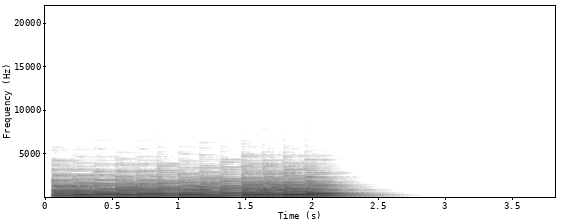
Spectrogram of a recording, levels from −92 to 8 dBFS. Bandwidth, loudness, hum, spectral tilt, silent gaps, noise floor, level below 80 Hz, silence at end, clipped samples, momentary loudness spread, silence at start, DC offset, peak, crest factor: 4.4 kHz; -24 LUFS; none; -11.5 dB/octave; none; -67 dBFS; -48 dBFS; 1.5 s; under 0.1%; 6 LU; 0.05 s; under 0.1%; -10 dBFS; 16 dB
